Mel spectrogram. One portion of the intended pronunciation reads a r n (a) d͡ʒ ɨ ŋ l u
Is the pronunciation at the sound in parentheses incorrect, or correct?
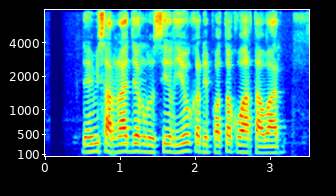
correct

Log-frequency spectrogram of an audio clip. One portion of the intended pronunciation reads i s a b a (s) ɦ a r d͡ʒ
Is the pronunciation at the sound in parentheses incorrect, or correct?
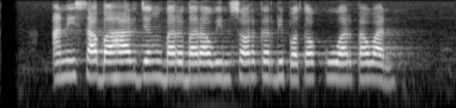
incorrect: none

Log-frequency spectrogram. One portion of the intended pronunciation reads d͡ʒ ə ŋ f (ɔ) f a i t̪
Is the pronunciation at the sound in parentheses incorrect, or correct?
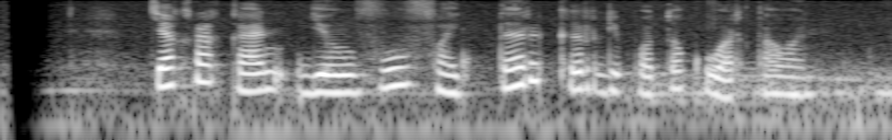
incorrect: u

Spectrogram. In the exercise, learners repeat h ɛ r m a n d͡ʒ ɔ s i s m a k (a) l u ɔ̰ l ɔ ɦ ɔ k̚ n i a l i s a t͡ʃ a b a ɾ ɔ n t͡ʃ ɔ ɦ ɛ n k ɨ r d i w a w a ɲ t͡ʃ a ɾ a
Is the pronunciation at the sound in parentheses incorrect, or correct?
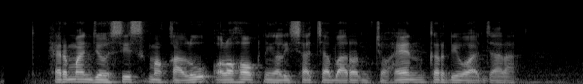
correct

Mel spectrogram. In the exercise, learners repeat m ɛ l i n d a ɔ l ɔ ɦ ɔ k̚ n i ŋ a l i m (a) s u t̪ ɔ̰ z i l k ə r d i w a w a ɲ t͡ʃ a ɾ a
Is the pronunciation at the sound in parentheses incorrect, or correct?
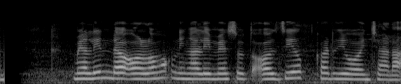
incorrect: ɛ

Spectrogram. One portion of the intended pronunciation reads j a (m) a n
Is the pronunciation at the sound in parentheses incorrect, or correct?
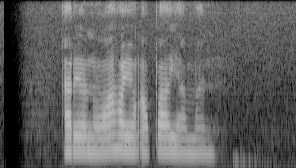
correct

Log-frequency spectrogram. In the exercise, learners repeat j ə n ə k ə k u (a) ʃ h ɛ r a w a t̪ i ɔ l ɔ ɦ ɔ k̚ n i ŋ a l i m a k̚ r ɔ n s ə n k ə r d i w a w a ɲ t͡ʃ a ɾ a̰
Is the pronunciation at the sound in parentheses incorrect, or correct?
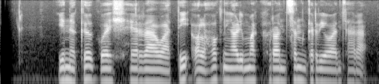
incorrect: ɛ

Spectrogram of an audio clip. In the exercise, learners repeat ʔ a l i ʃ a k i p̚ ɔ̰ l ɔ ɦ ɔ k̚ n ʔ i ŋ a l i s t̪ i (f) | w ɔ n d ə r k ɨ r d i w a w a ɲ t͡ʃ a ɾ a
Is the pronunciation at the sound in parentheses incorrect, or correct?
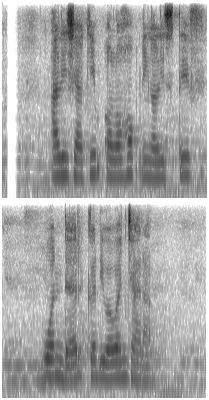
correct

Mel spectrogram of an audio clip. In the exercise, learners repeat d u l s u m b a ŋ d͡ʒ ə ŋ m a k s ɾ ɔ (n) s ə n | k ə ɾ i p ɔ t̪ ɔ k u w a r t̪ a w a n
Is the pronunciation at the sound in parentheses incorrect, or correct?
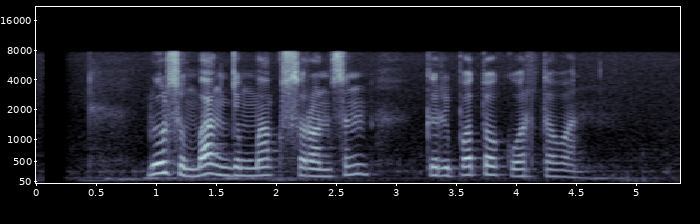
correct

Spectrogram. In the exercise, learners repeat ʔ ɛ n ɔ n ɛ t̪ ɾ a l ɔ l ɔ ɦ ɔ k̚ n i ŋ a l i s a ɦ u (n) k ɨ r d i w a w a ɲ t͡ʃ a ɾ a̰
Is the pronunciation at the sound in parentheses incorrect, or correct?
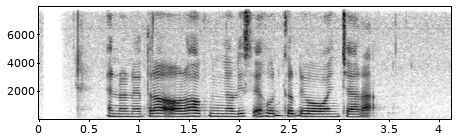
correct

